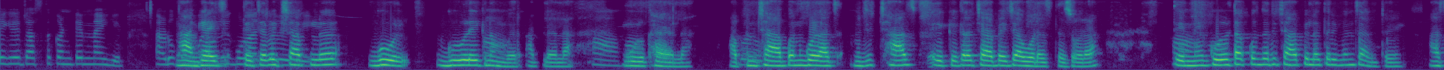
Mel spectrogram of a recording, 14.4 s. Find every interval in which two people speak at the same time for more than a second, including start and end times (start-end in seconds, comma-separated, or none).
1.8-3.1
